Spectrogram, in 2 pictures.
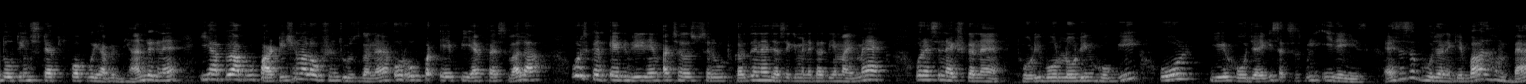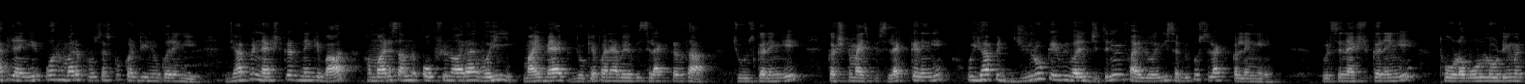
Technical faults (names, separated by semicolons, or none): none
